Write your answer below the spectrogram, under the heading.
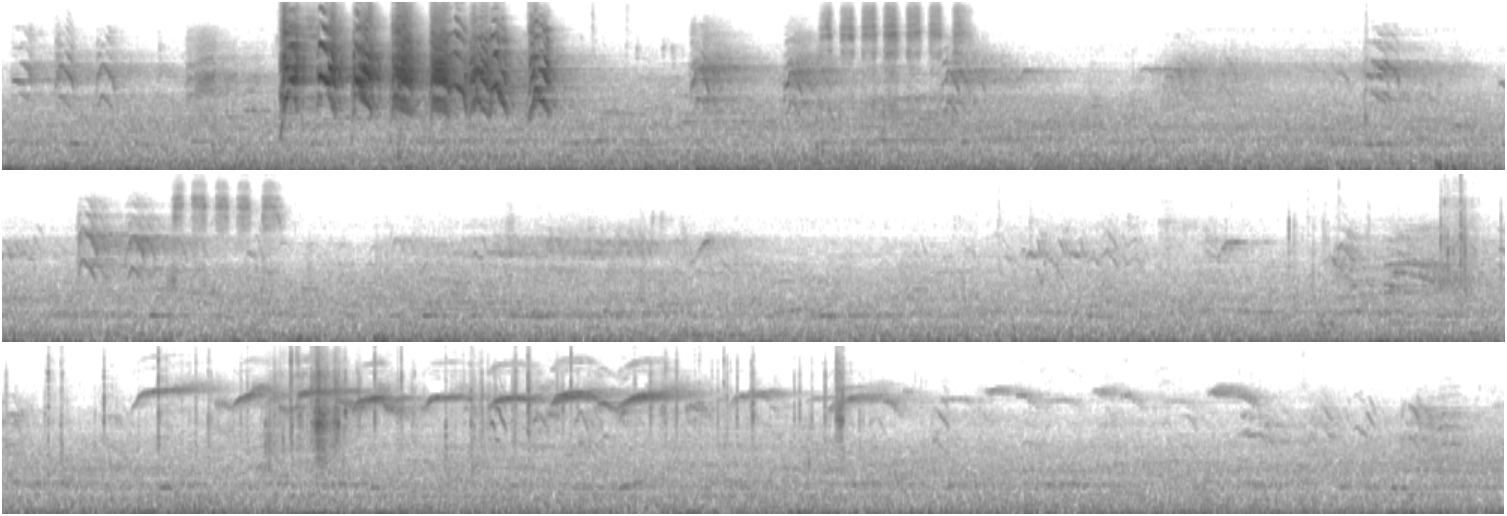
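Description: Parrots squawking: a loud burst of rapid, harsh squawks about two seconds in, scattered calls after it, then a run of shorter high calls from about twenty seconds in.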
